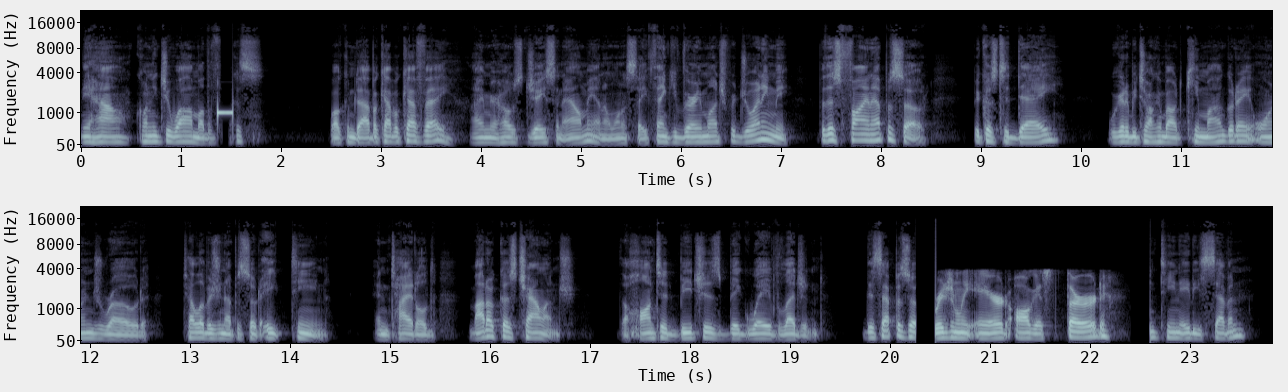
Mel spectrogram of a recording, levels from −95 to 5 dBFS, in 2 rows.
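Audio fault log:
20.26–22.60 s, input switched to a poorer device: after a 200 ms gap the speech turns dull and boxy, with a level shift of about 5 dB and a faint new noise floor roughly 50 dB below the signal; full bandwidth returns at 22.60 s. The cause is likely a mid-recording change of capture device, such as a headset dropping into its narrowband call profile, which brings its own tone, gain and background noise.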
